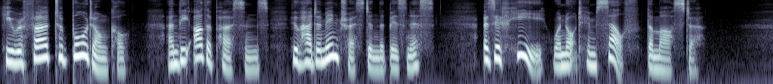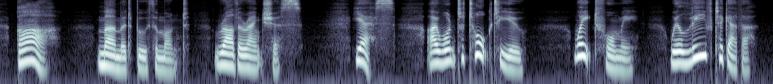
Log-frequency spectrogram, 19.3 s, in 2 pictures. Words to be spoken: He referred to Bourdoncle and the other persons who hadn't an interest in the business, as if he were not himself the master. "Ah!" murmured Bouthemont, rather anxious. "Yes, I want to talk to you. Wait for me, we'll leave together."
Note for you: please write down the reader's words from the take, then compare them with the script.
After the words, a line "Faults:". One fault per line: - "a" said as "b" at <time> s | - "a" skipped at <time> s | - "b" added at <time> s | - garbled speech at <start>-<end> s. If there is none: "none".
He referred to Bourdoncle and the other persons who had an interest in the business, as if he were not himself the master. "Ah!" murmured Bouthemont, rather anxious. "Yes, I want to talk to you. Wait for me, we'll leave together."
Faults:
- "hadn't" said as "had" at 3.7 s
